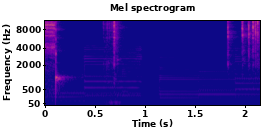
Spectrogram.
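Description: Animated-intro sound effects over soft background music with held notes: a sharp pop just after the start, the loudest sound, then a softer low thud about half a second later, and a few light clicks near the end.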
